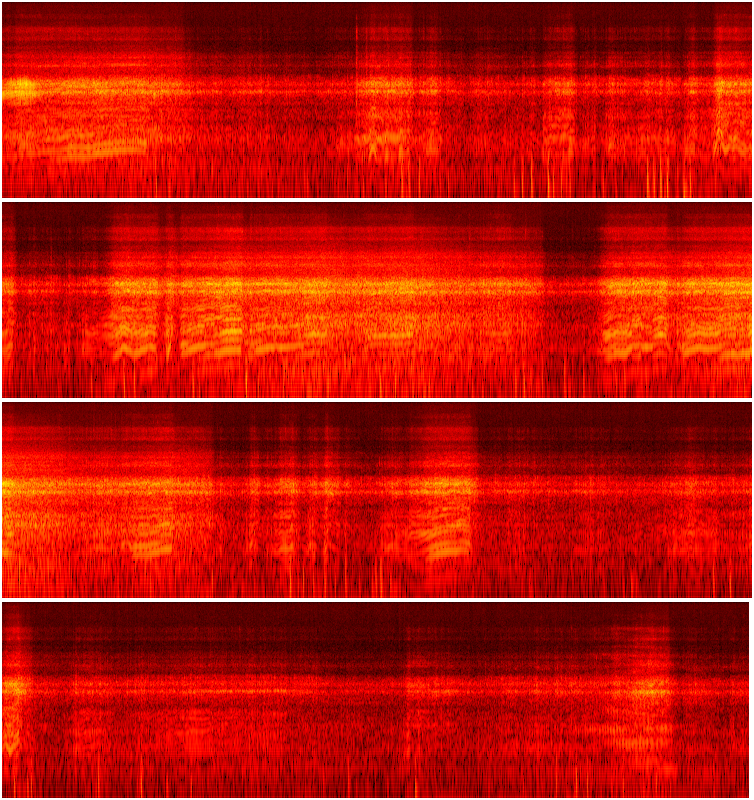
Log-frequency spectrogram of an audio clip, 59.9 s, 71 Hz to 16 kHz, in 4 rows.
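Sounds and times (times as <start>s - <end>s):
dirt bike engine revving: 0.0s - 3.8s, 6.6s - 8.8s, 10.5s - 15.4s, 16.2s - 25.9s, 26.8s - 39.6s, 43.2s - 45.7s, 55.5s - 59.9s.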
